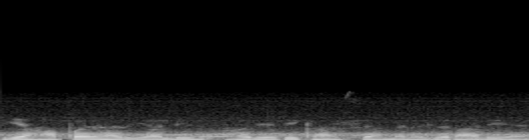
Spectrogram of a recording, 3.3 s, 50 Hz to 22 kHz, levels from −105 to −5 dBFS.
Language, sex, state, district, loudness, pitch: Hindi, female, Bihar, East Champaran, -28 LUFS, 180 Hz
